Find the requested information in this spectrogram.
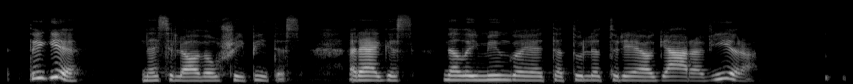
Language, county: Lithuanian, Šiauliai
